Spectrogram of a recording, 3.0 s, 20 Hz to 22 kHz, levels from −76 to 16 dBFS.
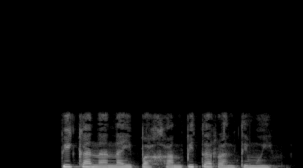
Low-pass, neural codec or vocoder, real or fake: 7.2 kHz; none; real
